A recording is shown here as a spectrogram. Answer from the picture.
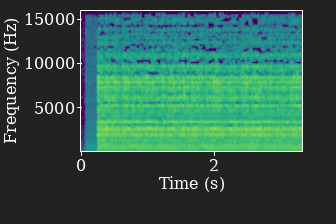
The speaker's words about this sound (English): Let's have a listen to the BBC Radio fire alarm before that present one.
